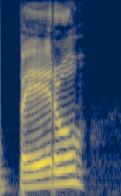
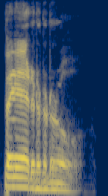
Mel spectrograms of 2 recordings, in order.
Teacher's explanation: We learned the new word, pero. It only has one R, so the roll sound is not as strong and not as long.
